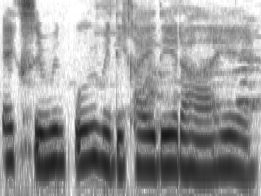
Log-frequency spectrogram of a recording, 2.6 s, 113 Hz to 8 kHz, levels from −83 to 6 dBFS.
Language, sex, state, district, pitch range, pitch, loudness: Hindi, female, Arunachal Pradesh, Papum Pare, 210-235 Hz, 215 Hz, -12 LUFS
